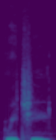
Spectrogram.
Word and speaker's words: Ricci: the American Republic's least known founding father, Lorenzo Ricci, pronounced Ricci.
